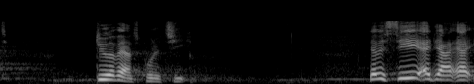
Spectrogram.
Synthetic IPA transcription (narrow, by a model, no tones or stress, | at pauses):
d̥ | d̥yɐʋæɐ̰nspʰo̝lit͡sʰḭː | jɑ̈ɪʋe̝siːæd̥jɑ̈ɪʔæɐʔ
